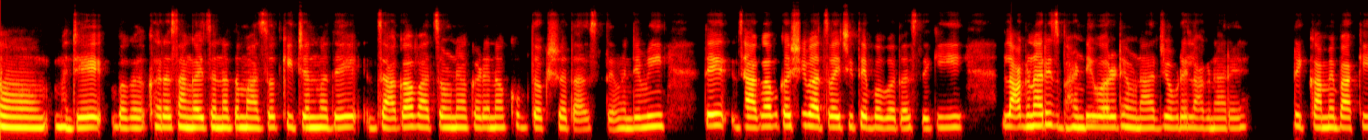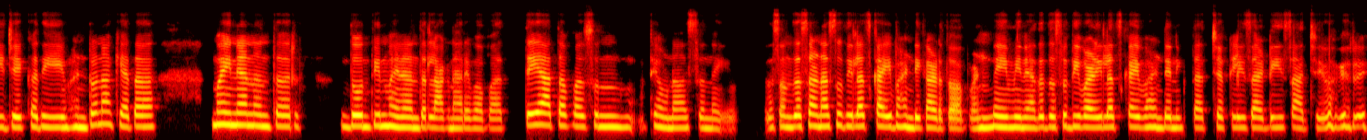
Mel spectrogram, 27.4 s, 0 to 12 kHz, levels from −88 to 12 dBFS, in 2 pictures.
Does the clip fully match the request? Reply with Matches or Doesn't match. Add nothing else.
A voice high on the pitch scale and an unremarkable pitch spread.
Doesn't match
